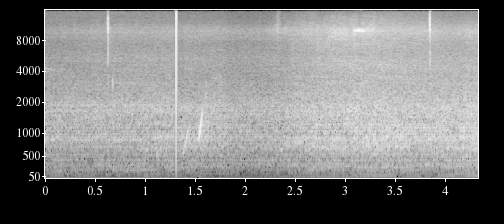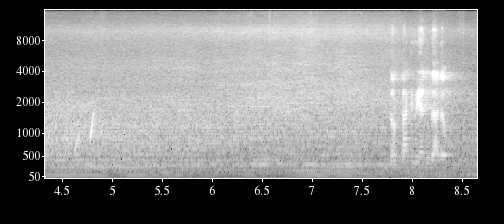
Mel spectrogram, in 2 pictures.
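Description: Steady background noise, a low rumble with hiss, that grows louder about two and a half seconds in and holds, with a single sharp click a little after a second in.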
